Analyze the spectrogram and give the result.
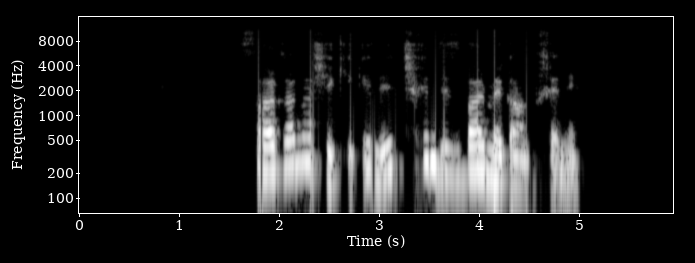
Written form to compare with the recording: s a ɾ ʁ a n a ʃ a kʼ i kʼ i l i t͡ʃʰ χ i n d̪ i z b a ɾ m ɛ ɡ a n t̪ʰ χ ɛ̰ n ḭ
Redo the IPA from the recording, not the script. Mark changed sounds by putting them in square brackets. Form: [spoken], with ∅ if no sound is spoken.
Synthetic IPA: s a ɾ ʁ a n a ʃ [i] kʼ i kʼ i l i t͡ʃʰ χ i n d̪ i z b a ɾ m ɛ ɡ a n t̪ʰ χ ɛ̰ n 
